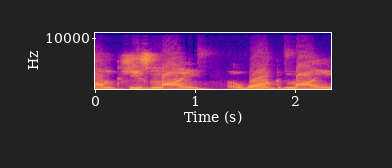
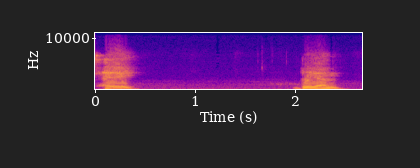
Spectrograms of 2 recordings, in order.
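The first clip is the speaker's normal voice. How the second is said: calling out loudly; 5 semitones higher than usual. Player's character waving a woman over, shouting a greeting. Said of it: "waves her over and shouts".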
